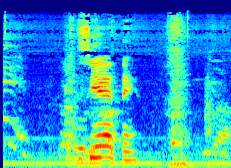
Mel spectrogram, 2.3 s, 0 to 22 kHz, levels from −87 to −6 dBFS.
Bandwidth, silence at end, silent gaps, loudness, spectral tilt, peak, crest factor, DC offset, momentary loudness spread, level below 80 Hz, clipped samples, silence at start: 16.5 kHz; 0 s; none; -17 LUFS; -2.5 dB/octave; 0 dBFS; 20 dB; under 0.1%; 22 LU; -46 dBFS; under 0.1%; 0.05 s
